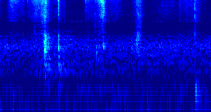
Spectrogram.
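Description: Tarot cards being slid and laid down one by one on a cloth-covered table: a few short soft taps, the loudest about half a second in.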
